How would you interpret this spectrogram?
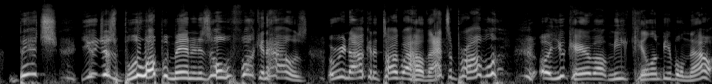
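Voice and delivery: real outraged rant at the movie's dad; incredulous rant. Real, not acted. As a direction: yell at the screen in disbelief. Ranting at character on screen.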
